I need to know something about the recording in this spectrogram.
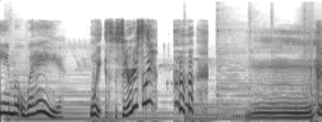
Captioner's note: chuckles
